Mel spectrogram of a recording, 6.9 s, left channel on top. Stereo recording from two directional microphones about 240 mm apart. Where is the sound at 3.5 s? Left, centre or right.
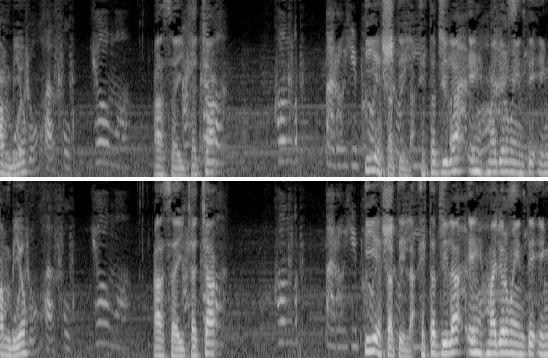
Centre.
